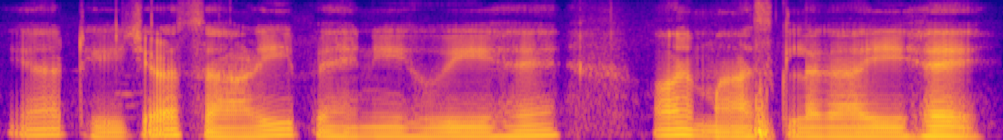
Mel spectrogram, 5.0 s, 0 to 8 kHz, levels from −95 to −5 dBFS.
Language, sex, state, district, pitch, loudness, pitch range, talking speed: Hindi, male, Jharkhand, Ranchi, 100 Hz, -21 LUFS, 95-110 Hz, 120 wpm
